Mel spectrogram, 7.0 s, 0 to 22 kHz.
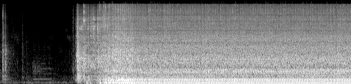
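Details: Cub Cadet 3184 with Kohler CH18 18 hp engine: cranks briefly, catches and settles into a loud, lumpy idle that never smooths out; rough idle, cause still unknown.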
